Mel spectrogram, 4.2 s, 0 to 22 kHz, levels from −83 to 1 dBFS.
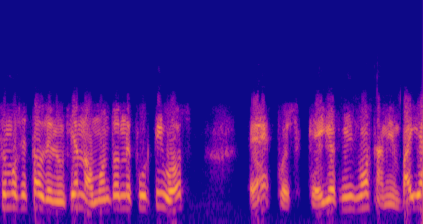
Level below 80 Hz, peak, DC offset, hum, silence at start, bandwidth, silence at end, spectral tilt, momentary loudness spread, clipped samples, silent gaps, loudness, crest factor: -68 dBFS; -12 dBFS; under 0.1%; none; 0 s; 5 kHz; 0 s; -6 dB/octave; 4 LU; under 0.1%; none; -23 LUFS; 12 dB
